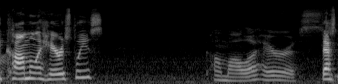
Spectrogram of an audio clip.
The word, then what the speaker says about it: Kamala Harris: Her name is Kamla Harris, not Camala Harris. Right. You're putting the emphasis on the wrong part of the word.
